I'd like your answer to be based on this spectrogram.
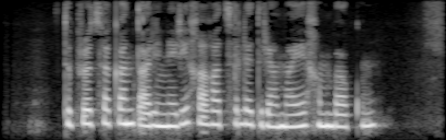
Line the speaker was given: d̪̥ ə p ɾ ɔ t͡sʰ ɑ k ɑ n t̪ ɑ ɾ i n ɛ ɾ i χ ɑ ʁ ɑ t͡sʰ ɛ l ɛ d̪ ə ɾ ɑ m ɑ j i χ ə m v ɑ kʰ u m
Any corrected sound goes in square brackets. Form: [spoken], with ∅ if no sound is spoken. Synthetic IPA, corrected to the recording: d̪̥ ə p ɾ ɔ t͡sʰ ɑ k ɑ n t̪ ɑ ɾ i n ɛ ɾ i χ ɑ ʁ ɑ t͡sʰ ɛ l ɛ d̪ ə ɾ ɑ m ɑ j i χ ə m [b] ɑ [k] u m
